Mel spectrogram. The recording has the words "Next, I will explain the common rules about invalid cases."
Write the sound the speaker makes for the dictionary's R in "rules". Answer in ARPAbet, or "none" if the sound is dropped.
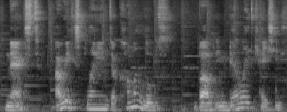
L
